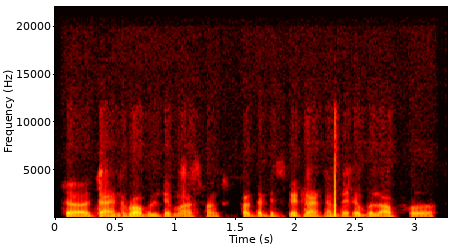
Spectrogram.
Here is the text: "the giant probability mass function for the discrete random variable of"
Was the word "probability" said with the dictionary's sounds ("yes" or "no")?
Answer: no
